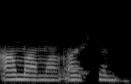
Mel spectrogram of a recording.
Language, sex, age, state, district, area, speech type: Sanskrit, female, 18-30, Maharashtra, Wardha, urban, conversation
